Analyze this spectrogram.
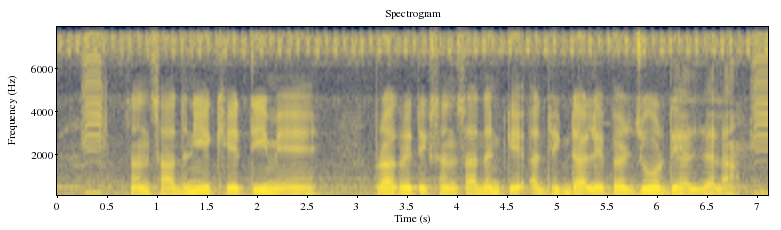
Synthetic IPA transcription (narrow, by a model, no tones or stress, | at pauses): sə̰̃nsaːd̪ʱnijəkʰeːt̪imẽ | pɾaːkɾɪt̪ɪksə̃nsaːd̪ʱənkeʔɐ̰d̪ʱɪkɖaːlepəɾd͡ʒoːɾd̪eːɦəld͡ʒaːlaː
